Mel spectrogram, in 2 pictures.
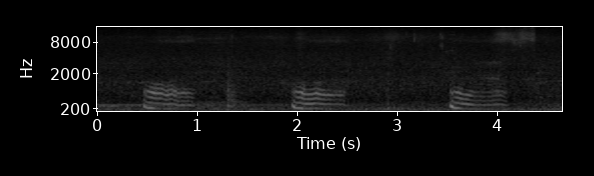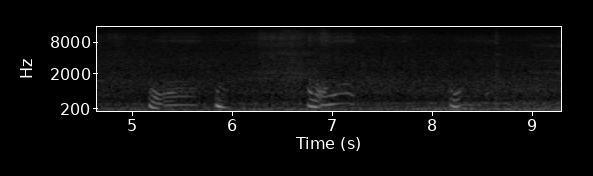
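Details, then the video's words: A ferret snores in its sleep, giving thin, nasal, falling squeaks in a slow, uneven rhythm of about six breaths in nine seconds, all quiet against a low hiss. "いびきをかくフェレット Snoring ferret"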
